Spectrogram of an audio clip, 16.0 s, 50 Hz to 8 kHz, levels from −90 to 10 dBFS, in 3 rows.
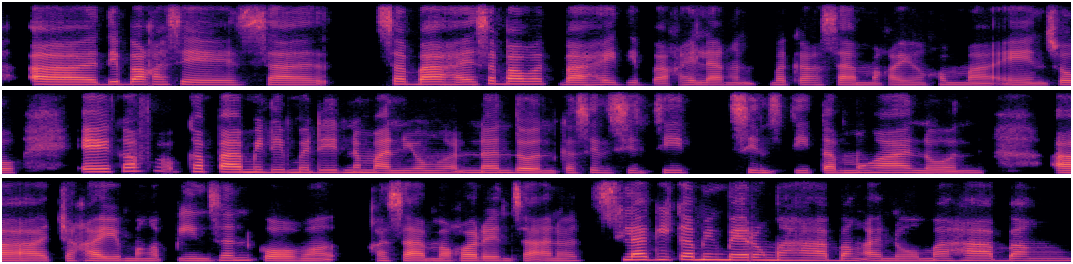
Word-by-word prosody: ah, 225 Hz, -2 st, +7 dB
'di 235 Hz, -, 0 dB
ba 235 Hz, 0 st, +4 dB
kasi 215 Hz, -4 st, -2 dB
sa 190 Hz, -1 st, -1 dB, 0.3 s
sa 245 Hz, -1 st, +1 dB
bahay 225 Hz, -1 st, +5 dB
sa 275 Hz, -, +2 dB
bawat 250 Hz, 0 st, +3 dB
bahay, 205 Hz, 0 st, 0 dB
'di 190 Hz, -, -13 dB
ba, 170 Hz, -, -4 dB
kailangan 180 Hz, 0 st, -5 dB
magkakasama 190 Hz, -2 st, -4 dB
kayong 180 Hz, 0 st, -8 dB
kumain. 175 Hz, -1 st, -5 dB
So, 190 Hz, 0 st, -2 dB, 0.3 s
eh, 275 Hz, +1 st, +8 dB
ka 335 Hz, +3 st, +1 dB, 0.2 s
ka 290 Hz, -1 st, +2 dB
family 245 Hz, -3 st, +4 dB
mo 230 Hz, -, -5 dB
din 220 Hz, 0 st, -4 dB
naman 205 Hz, -3 st, +1 dB
yung 195 Hz, 0 st, -6 dB
nandun 205 Hz, -3 st, -1 dB
kasi 200 Hz, +1 st, -6 dB
sin 200 Hz, +1 st, -4 dB
sin 215 Hz, -1 st, -7 dB, 0.2 s
since 205 Hz, -3 st, -2 dB
tita 195 Hz, -1 st, -4 dB
mo 210 Hz, +2 st, -5 dB
nga 215 Hz, 0 st, +3 dB
nun, 180 Hz, -1 st, -7 dB, 0.3 s
ah, 185 Hz, -2 st, +4 dB
tsaka 200 Hz, -1 st, -1 dB
yung 190 Hz, -, -5 dB
mga 180 Hz, -, -7 dB
pinsan 195 Hz, +5 st, -4 dB
ko 185 Hz, -2 st, +1 dB
ma 180 Hz, -2 st, -3 dB, 0.2 s
kasama 180 Hz, -3 st, +1 dB
ko 195 Hz, -, +1 dB
rin 185 Hz, 0 st, -2 dB
sa -, -, 0 dB
ano 180 Hz, +1 st, -6 dB
tapos 220 Hz, -, -5 dB
lagi 285 Hz, 0 st, +6 dB
kaming 280 Hz, -1 st, +4 dB
mayroong 255 Hz, -1 st, +3 dB
mahahabang 220 Hz, -3 st, -2 dB
ano 190 Hz, -1 st, -4 dB
mahabang 205 Hz, -1 st, -1 dB
200 Hz, 200 wpm, -23 LUFS, 185-225 Hz, 0.3 s, eh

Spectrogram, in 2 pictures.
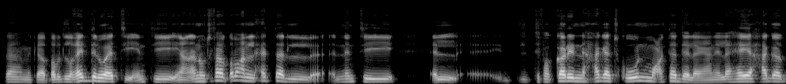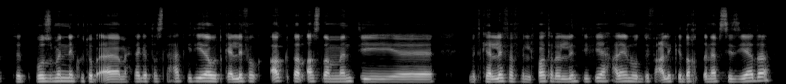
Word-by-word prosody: فاهمِك 115 Hz, -3 st, -4 dB
آه، -, -, +4 dB
طب 115 Hz, -, +1 dB
أنتِ 120 Hz, -, -4 dB
لغاية 125 Hz, +5 st, +6 dB
دلوقتي 155 Hz, -6 st, +5 dB
أنتِ 130 Hz, -, -7 dB
يعني 120 Hz, -3 st, +1 dB
أنا 140 Hz, -, +1 dB
مُتفهم 160 Hz, +6 st, +4 dB
طبعًا 180 Hz, -1 st, +1 dB
الحتة 160 Hz, +3 st, +1 dB
ال 125 Hz, -5 st, -1 dB, 0.2 s
إن 120 Hz, +2 st, -11 dB
أنتِ 135 Hz, +2 st, -6 dB, 0.7 s
ال 115 Hz, -, -1 dB, 0.6 s
ت -, -, -21 dB
تفكري 155 Hz, +6 st, +6 dB
إن 145 Hz, -2 st, +2 dB
حاجة 150 Hz, +2 st, +3 dB
تكون 150 Hz, +3 st, +2 dB
مُعتدلة؛ 140 Hz, -6 st, +2 dB
يعني 105 Hz, +2 st, -3 dB
لا 125 Hz, +3 st, -1 dB
هي 140 Hz, 0 st, +8 dB
حاجة 135 Hz, +1 st, +1 dB, 0.2 s
ت -, -, -6 dB
تبوظ 140 Hz, +2 st, -3 dB
منِك 150 Hz, 0 st, -3 dB
وتبقى 125 Hz, -4 st, 0 dB
محتاجة 140 Hz, +4 st, -6 dB
تصليحات 135 Hz, +1 st, -11 dB
كتيرة 150 Hz, +1 st, +1 dB
وتكلفِك 145 Hz, +1 st, 0 dB
أكتر -, -, 0 dB
أصلًا 145 Hz, -1 st, -1 dB
ما 135 Hz, +1 st, -5 dB
أنتِ 145 Hz, +2 st, -7 dB, 1.1 s
متكلفة 145 Hz, +3 st, -1 dB
في 135 Hz, -1 st, -19 dB
الفترة 140 Hz, +3 st, -3 dB
اللي 130 Hz, +1 st, -3 dB
أنتِ 145 Hz, -1 st, -10 dB
فيها 150 Hz, +3 st, -3 dB
حاليًا 145 Hz, 0 st, -3 dB
وتضيف 140 Hz, -1 st, -7 dB
عليكِ 140 Hz, 0 st, -4 dB
ضغط 140 Hz, 0 st, -6 dB
نفسي 135 Hz, +1 st, -4 dB
زيادة 155 Hz, +8 st, -1 dB
140 Hz, 190 wpm, -22 LUFS, 125-150 Hz, 1.1 s, هي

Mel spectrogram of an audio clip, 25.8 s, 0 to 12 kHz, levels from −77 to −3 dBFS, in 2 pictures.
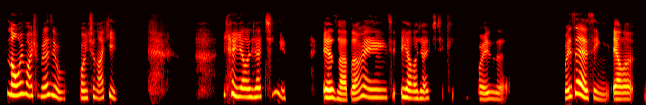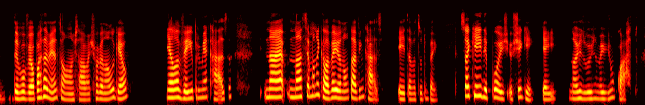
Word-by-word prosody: não 330 Hz, -1 st, +6 dB
ir 375 Hz, -, +2 dB
mais 320 Hz, -3 st, -1 dB
para 320 Hz, -, -16 dB
o -, -, -20 dB
Brasil, 290 Hz, -8 st, -2 dB, 0.3 s
continuar 240 Hz, -1 st, -4 dB
aqui. 255 Hz, -6 st, -7 dB, 2.1 s
E 345 Hz, -, -6 dB
aí 300 Hz, -6 st, +4 dB
ela 270 Hz, -1 st, +2 dB
já 280 Hz, +1 st, +1 dB
tinha 350 Hz, -, -8 dB, 0.7 s
Exatamente. 255 Hz, -, +3 dB
E 270 Hz, -, +1 dB
ela 230 Hz, -3 st, +2 dB
já 225 Hz, -1 st, -2 dB
tinha 235 Hz, -, -19 dB, 0.5 s
pois 205 Hz, +1 st, -2 dB
é. 195 Hz, -, -10 dB, 1.1 s
Pois 260 Hz, +7 st, +1 dB
é, 360 Hz, -7 st, +9 dB
assim, 225 Hz, -7 st, -4 dB
ela 205 Hz, 0 st, +3 dB, 0.5 s
devolveu 210 Hz, -1 st, +1 dB
o -, -, +5 dB
apartamento, 245 Hz, 0 st, +1 dB
ela 195 Hz, -3 st, -4 dB
não 185 Hz, -, -5 dB
estava 185 Hz, -1 st, -5 dB
mais 185 Hz, 0 st, -8 dB
pagando 210 Hz, -2 st, -3 dB
aluguel, 235 Hz, +3 st, -1 dB, 0.8 s
e -, -, -5 dB
ela 250 Hz, +1 st, +5 dB
veio 225 Hz, -1 st, +1 dB
pra 245 Hz, +1 st, -12 dB
minha 260 Hz, +1 st, -4 dB
casa. 205 Hz, -3 st, -6 dB, 0.7 s
Na 270 Hz, 0 st, +6 dB
é -, -, -1 dB
na 270 Hz, +1 st, +2 dB
semana 315 Hz, +3 st, -3 dB
que 320 Hz, -, -4 dB
ela 230 Hz, -3 st, +6 dB
veio, 255 Hz, +2 st, +6 dB
eu -, -, 0 dB
não 225 Hz, 0 st, -5 dB
estava 240 Hz, -1 st, 0 dB
em 265 Hz, -, -8 dB
casa, 285 Hz, -, -5 dB, 0.3 s
e -, -, -4 dB
aí 200 Hz, -, -1 dB
estava 195 Hz, 0 st, -8 dB
tudo 200 Hz, +2 st, -14 dB
bem. 185 Hz, -4 st, -10 dB, 0.4 s
Só 305 Hz, -1 st, +4 dB
que 315 Hz, +1 st, -2 dB
aí 310 Hz, 0 st, +4 dB
depois 240 Hz, -4 st, +1 dB
eu 205 Hz, -, -8 dB
cheguei, 220 Hz, -6 st, -5 dB, 0.2 s
e -, -, 0 dB
aí 195 Hz, +2 st, -5 dB, 0.2 s
nós 220 Hz, +1 st, -2 dB
2 215 Hz, +1 st, -3 dB
no 225 Hz, -, -10 dB
meio 215 Hz, 0 st, -4 dB
de 245 Hz, +5 st, -10 dB
quarto. -, -, -7 dB
240 Hz, 165 wpm, -24 LUFS, 210-270 Hz, 2.1 s, é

